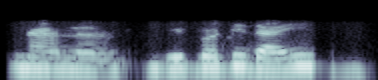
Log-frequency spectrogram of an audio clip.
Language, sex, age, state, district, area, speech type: Bengali, female, 18-30, West Bengal, Murshidabad, rural, conversation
